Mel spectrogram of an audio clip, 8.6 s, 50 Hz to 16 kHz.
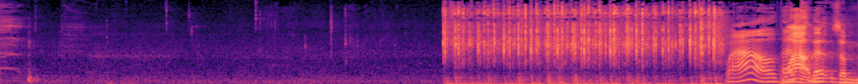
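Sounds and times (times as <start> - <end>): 
typing on an extremely loud computer keyboard: 4.4 - 7.4
speech: 7.3 - 8.5.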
